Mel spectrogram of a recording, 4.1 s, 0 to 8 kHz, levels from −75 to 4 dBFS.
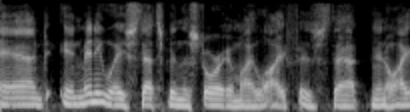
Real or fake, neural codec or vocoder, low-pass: fake; vocoder, 22.05 kHz, 80 mel bands, WaveNeXt; 7.2 kHz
